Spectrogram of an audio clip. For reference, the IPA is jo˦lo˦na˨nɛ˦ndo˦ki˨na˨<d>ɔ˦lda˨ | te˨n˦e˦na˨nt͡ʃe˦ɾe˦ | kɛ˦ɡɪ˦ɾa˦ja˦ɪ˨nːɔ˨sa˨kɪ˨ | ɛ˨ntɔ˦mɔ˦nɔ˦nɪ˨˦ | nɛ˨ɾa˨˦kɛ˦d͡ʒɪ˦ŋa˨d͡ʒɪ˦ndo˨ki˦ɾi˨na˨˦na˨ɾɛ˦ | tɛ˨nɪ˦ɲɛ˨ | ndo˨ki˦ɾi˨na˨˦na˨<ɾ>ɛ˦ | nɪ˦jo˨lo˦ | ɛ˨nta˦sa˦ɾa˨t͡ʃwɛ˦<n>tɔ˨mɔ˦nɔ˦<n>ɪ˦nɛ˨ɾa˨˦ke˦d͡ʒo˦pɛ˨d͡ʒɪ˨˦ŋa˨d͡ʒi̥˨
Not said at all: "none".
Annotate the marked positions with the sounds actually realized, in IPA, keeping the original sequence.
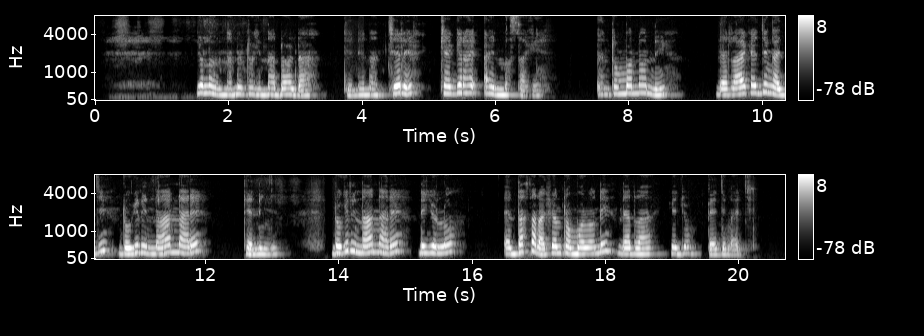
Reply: d, ɾ, n, n

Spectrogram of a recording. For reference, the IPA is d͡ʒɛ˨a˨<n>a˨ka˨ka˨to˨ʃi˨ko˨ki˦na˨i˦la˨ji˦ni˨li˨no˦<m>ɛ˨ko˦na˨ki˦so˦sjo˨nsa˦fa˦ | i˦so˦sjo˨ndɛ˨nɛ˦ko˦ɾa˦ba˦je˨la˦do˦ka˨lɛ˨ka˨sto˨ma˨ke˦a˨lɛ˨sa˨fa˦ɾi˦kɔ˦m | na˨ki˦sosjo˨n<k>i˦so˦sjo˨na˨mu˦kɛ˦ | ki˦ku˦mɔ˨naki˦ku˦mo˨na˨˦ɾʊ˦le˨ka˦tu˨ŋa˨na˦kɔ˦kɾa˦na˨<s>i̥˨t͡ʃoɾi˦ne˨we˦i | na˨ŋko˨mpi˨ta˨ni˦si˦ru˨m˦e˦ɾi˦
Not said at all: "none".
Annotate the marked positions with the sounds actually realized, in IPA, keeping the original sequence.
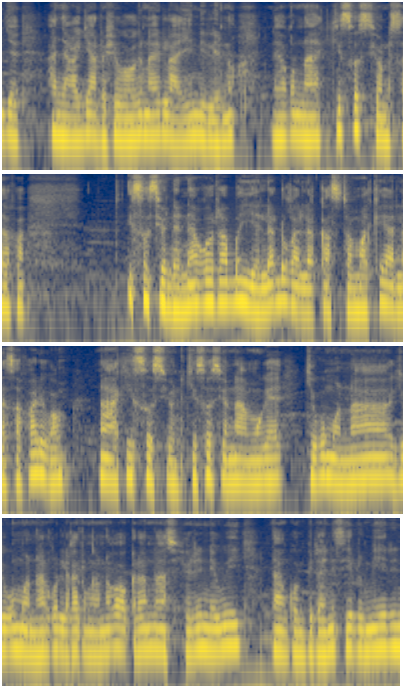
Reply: ɲ, n, k, s

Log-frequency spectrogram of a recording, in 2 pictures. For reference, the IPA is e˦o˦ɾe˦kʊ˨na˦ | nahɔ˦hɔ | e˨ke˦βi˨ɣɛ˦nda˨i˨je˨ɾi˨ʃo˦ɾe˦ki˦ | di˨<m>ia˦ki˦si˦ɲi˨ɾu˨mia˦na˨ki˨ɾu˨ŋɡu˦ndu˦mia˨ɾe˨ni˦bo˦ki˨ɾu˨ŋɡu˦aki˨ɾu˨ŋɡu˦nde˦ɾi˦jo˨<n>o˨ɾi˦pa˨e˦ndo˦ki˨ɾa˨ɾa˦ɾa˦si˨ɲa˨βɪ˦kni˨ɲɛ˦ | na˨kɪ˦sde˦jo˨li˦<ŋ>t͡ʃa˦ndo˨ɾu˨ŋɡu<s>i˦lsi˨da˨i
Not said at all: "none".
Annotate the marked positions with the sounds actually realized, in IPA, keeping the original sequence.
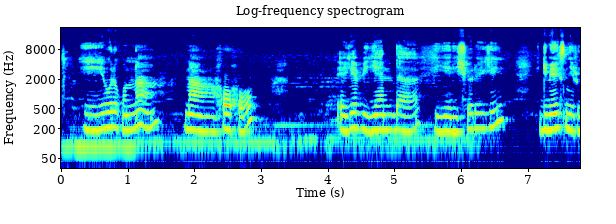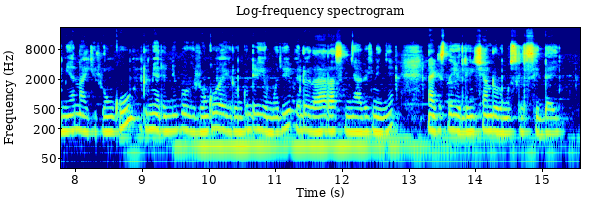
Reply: m, m, ŋ, s

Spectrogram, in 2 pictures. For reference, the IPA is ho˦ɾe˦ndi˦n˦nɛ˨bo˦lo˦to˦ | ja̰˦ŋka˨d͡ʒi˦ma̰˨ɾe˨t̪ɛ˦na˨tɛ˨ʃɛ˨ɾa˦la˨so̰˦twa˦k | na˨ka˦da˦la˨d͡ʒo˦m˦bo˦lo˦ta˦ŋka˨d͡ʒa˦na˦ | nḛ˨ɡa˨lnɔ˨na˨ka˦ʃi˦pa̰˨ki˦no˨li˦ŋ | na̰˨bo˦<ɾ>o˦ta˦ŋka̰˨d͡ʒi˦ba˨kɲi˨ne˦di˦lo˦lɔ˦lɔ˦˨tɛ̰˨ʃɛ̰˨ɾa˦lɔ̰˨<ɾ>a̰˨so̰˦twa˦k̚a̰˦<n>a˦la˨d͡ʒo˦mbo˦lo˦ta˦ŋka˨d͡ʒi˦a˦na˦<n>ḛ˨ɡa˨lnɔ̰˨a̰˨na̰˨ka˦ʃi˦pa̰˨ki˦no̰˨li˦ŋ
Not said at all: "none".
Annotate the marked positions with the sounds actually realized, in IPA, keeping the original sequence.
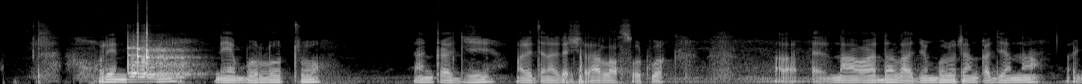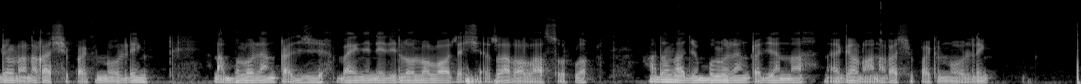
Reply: l, l, d, n

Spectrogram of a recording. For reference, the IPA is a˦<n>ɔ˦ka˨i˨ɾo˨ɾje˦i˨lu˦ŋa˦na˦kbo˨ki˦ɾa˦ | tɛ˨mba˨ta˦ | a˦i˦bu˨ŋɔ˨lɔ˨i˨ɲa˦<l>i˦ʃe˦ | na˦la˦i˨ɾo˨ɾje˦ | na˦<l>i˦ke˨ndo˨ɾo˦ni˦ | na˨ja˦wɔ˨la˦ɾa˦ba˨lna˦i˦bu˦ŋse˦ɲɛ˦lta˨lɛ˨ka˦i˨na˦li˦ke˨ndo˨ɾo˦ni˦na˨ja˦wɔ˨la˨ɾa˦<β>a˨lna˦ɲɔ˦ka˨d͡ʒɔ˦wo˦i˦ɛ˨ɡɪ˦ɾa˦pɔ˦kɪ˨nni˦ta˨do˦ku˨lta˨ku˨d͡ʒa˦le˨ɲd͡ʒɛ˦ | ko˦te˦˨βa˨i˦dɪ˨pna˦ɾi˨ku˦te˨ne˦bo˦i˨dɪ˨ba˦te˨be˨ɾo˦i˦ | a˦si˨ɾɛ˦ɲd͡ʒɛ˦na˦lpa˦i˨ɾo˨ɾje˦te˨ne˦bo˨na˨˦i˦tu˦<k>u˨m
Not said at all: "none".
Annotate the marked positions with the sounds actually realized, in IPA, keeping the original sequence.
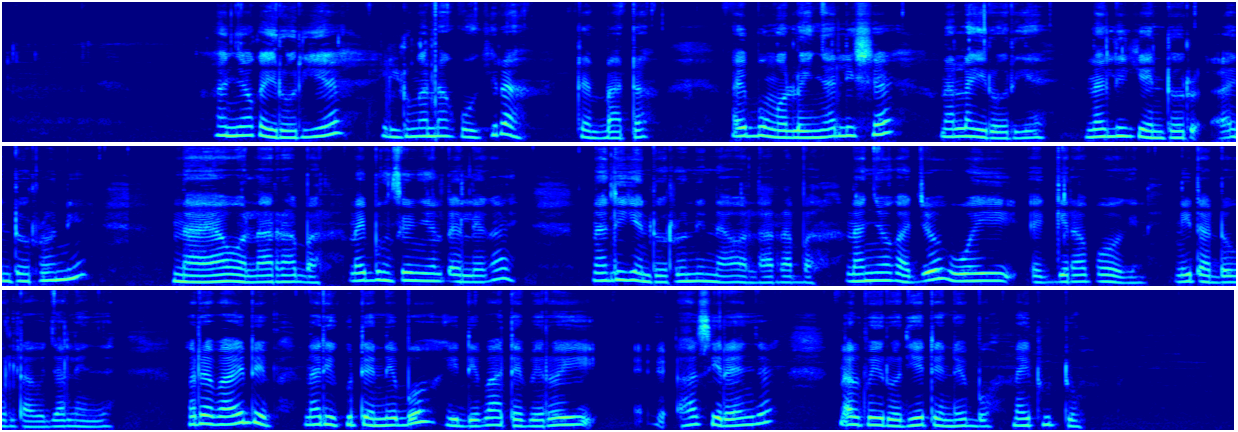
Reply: ɲ, l, l, b, t

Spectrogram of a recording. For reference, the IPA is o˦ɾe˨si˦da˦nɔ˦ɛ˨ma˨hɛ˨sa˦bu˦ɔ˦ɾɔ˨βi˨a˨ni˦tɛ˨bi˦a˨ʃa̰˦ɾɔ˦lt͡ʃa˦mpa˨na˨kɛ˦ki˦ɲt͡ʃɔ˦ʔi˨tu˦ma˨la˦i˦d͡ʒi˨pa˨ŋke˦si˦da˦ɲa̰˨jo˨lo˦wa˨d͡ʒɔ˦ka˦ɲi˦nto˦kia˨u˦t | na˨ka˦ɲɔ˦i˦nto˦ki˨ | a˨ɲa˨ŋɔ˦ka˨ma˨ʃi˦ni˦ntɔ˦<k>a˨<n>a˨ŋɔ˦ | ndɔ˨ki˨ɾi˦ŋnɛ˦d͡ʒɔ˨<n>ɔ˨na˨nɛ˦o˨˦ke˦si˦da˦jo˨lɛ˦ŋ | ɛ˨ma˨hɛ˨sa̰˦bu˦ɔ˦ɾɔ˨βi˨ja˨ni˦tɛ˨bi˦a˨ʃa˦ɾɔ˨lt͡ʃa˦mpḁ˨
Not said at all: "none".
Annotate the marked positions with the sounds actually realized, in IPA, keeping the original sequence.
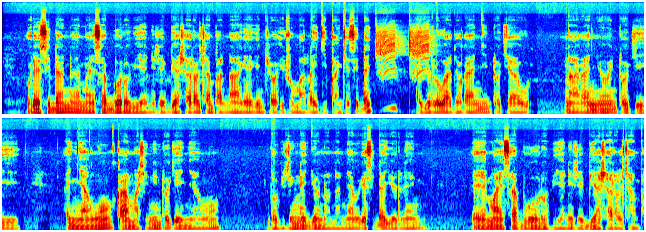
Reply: k, ɲ, n

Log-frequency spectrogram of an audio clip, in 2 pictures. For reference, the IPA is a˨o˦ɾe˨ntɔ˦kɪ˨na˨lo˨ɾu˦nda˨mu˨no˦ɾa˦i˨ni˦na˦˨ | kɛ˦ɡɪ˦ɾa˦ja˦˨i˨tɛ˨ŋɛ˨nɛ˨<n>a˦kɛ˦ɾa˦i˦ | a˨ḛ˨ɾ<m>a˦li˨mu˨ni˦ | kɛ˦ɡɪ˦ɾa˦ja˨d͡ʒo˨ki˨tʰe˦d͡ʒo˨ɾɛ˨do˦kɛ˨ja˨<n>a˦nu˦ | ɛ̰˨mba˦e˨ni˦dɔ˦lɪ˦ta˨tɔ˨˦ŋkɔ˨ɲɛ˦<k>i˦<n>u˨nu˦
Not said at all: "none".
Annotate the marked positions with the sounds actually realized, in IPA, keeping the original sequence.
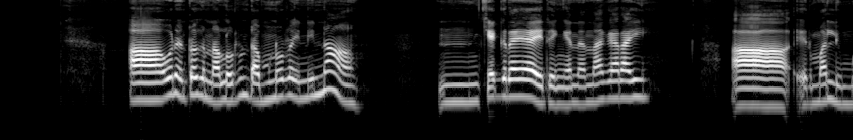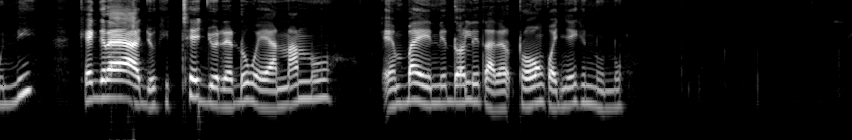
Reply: n, m, n, k, n

